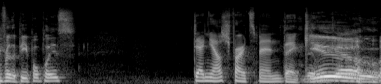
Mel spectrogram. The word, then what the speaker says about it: Shvartsman: Danielle Shvartsman. Thank There we go. you. It's not Danielle Shvartsman. That's actually how you say it in the native. Yes. In the Neil. home country. Yes. Danielle Please. Shvartsman.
